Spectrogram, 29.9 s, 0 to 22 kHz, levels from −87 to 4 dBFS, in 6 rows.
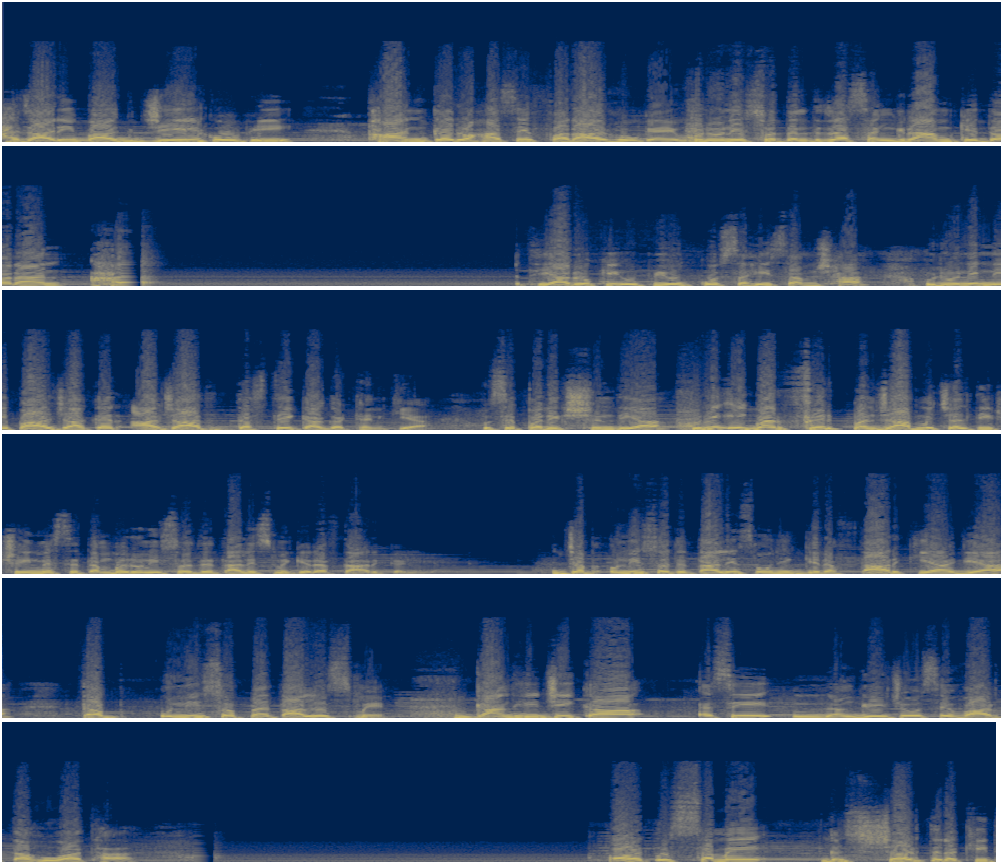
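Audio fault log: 5.59–7.59 s, call audio freeze: the sound stalls for about 2 s. The last bit of audio gets stretched into a fading buzz that ends in a very short silence, about 10 ms, and then things carry on exactly where they left off. Nothing is lost, but everything after it now runs nearly 2 s late. The likely cause is packets held up in transit, which let the jitter buffer run dry.
7.72–20.35 s, jitter buffer speed-up: after that stall the receiver has a backlog of roughly 2 s to work off. It trims tiny pitch-period-sized slices again and again, so the audio plays at about 116% speed with the pitch unchanged. Over those 12-odd seconds it sounds noticeably rushed until the extra delay is gone.
25.94–27.94 s, call audio freeze: same story again. The audio hangs for about 2 s as a decaying buzz and then a brief gap of about 20 ms before it picks up right where it stopped. Nothing is skipped, and the delay jumps by nearly 2 s. 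Once more a likely holdup of packets drained the buffer.
28.04–28.99 s and 29.50–29.90 s, jitter buffer speed-up: two short catch-up runs, first at about 108% and then about 115%. Each shaves off something like 70 ms by dropping tiny cycle-length pieces, so the sound hurries briefly at the same pitch. Both are short enough to come across as a brief rush and not a sustained one.
29.15 s, skip ahead: playback jumps forward with almost no gap, about 10 ms of fill. Roughly 0.7 s of audio just vanishes, and the material on either side of the jump is butted straight together. It points to a chunk being discarded while later audio was already queued, which is a quick way to claw back the delay.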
